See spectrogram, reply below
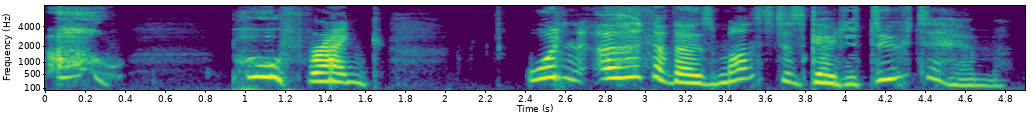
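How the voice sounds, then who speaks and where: An actress playing a droll, complaining old care-home resident with a theatrical manner in an audio drama. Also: female voice, sits high, sing-song, a little slow, fairly bright tone, exaggerated voice. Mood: alarmed. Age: older.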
